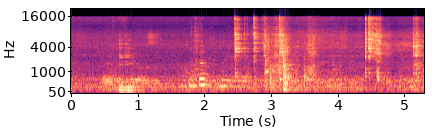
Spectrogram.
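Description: Masala rice being stirred in a pan with a metal spoon, scraping and clinking against the pan in irregular bursts over a faint sizzle, with background voices.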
